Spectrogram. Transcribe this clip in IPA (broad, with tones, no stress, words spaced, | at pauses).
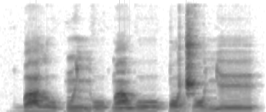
ɡ͡ba˨lo˨ kʷĩ˦ ɲoː˨ɡ͡bã˦ woː˦ k͡pɔ˦d͡ʒɔ˨ɲeː˦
